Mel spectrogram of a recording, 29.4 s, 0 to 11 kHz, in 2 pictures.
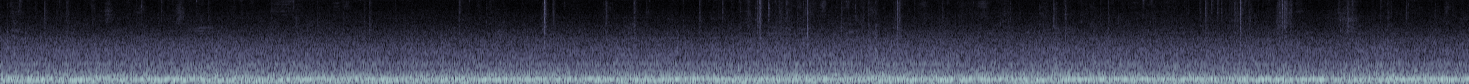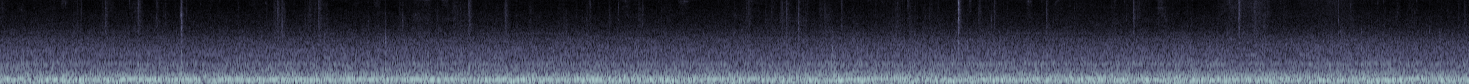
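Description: Steady cabin noise inside an Airbus A380 descending to land: an even rush of engines and airflow with a steady low hum, and faint scattered ticks.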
